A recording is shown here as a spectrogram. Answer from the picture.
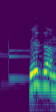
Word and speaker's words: rhythm: a silent letter in the word rhythm has a silent h right a chord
